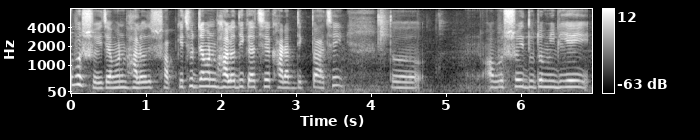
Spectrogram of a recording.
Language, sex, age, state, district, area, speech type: Bengali, female, 30-45, West Bengal, Malda, rural, spontaneous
